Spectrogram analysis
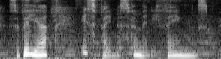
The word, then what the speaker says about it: Sevilla: Angela seeing capital surveil or as the Spanish pronounce it they should know Sevilla is famous for many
